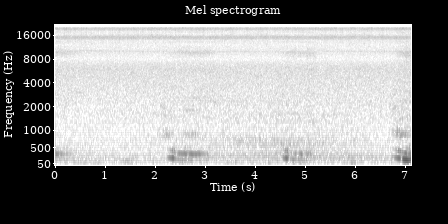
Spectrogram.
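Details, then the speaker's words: Quiet, low rumbling snores from a sleeping pet cat, one roughly every two and a half seconds, over faint room hiss; snoring. "J'ai mon chat qui ronfle, je ne sais pas si vous l'entendez, mais..."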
